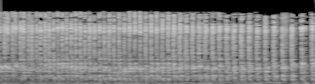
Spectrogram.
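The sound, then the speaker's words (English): A prize wheel spinning in a quiz game: a fast, steady train of ticking clicks over a low rumbling bed, with the ticks growing more distinct toward the end. “Let's spin the wheel and get today's category.”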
